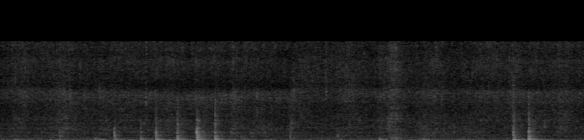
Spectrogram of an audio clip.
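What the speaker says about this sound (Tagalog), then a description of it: "antay lang natin maluto yung ano, giniling." Ground pork frying in a pan for tortang talong, a soft steady sizzle broken by several sharp spatula knocks and scrapes against the pan in a short cluster, then a few more near the end.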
